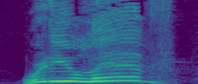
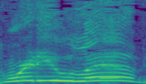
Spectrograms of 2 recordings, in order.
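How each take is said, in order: First: Said in the usual way. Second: Higher and louder, pressing; louder, urgent retold question. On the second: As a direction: demand it urgently of the stranger. Urgently asking the neighbor.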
